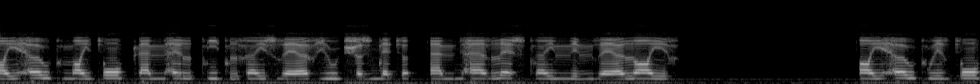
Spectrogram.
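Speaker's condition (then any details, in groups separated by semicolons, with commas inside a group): Cerebral palsy, speech-generating device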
